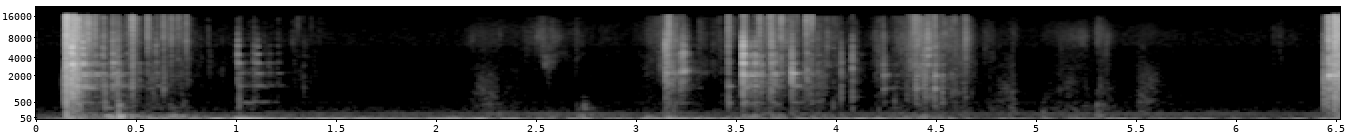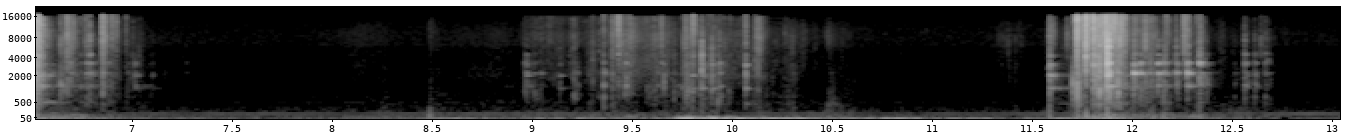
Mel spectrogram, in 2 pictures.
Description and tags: wooden sticks or firewood
wood sticks being dropped
being, dropped, firewood, sticks, wooden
